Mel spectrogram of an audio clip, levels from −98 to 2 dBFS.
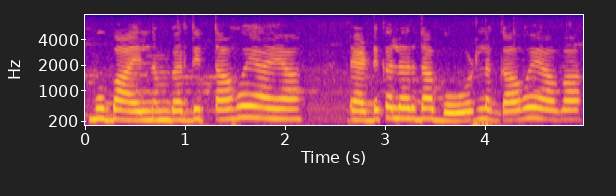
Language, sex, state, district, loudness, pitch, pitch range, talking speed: Punjabi, female, Punjab, Kapurthala, -12 LUFS, 250 Hz, 235-270 Hz, 145 wpm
